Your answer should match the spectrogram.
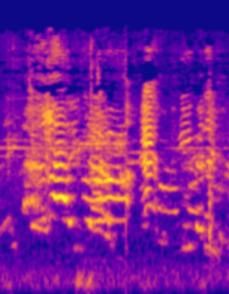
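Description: Small children's high-pitched voices calling and chattering at play.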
